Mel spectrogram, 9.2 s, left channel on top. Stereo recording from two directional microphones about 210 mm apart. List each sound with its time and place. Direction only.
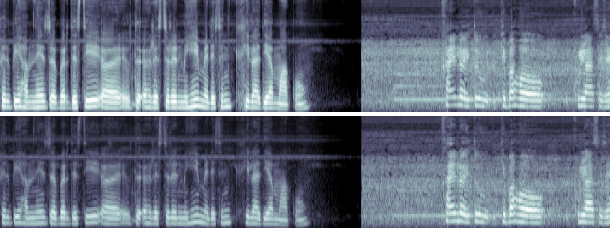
0.0 s speech: 45° left (ahead or behind)
6.7 s speech: 15° right (ahead or behind)
7.5 s speech: centre (ahead or behind)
